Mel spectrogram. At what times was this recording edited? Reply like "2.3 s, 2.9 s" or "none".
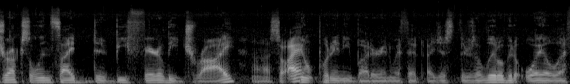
2.4 s, 3.0 s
